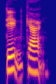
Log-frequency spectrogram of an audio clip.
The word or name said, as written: dengang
